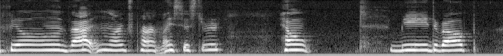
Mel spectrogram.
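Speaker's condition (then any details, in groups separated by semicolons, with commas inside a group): Triplegic cerebral palsy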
